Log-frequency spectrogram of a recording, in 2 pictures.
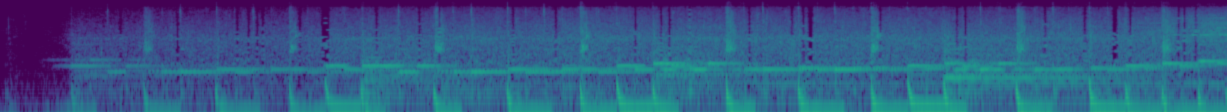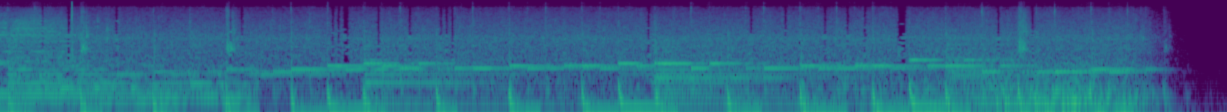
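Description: Steady, dense patter of heavy rain with no voices, a continuous wash of drops striking surfaces throughout.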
